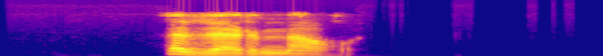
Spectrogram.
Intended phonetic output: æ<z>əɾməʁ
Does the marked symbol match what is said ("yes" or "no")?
no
